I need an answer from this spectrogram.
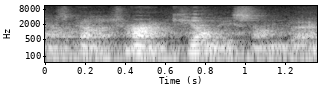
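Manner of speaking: low, fast, soft grumble; grim mutter. Retold or imitated. Cronus answering his wife about the baby, low quick mutter. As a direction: mutter it darkly under your breath. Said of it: "he's like".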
